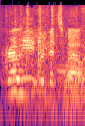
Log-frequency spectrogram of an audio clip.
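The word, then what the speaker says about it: Remy Ravitzka: Wait for your name and spell it. Remy Ravitska, so it's R-E-M-Y and then R-A-V-I-T-Z-K-A.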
